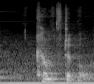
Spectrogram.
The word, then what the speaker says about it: comfortable: makes me feel very comfortable I don't feel comfortable when I'm packed like sardines on the train in the morning comfortable the or is removed comfortable who is next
